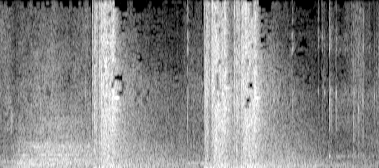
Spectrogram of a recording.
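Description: A gun fires loud single shots.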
